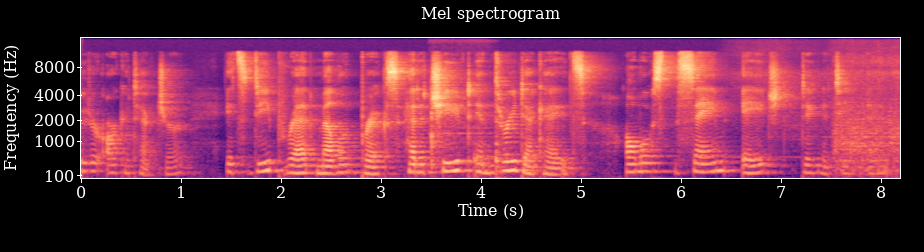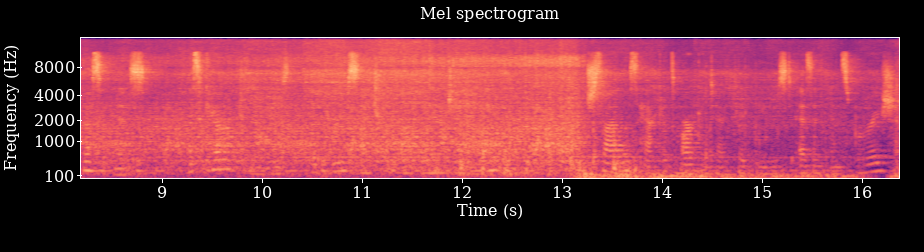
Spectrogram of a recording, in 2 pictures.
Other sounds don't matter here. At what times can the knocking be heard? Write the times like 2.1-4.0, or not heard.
3.5-4.2, 12.0-13.7.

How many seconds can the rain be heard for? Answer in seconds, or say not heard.
9 s.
